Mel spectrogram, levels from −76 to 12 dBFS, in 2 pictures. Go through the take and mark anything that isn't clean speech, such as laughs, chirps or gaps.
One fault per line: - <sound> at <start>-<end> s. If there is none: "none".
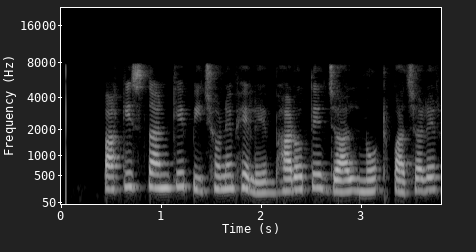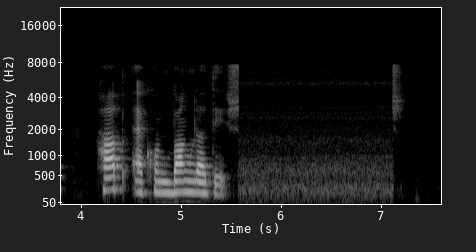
none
